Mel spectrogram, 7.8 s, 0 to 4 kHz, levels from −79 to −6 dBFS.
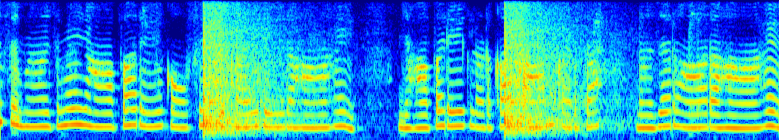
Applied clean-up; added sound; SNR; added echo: none; Fireworks; 4 dB; none.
